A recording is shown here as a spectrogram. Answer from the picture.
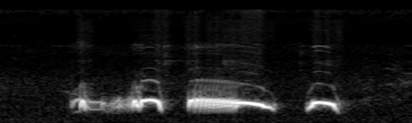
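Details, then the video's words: Decoy spotted dove cooing: a soft burbled opening, a longer rolling coo that slides slightly down, then a short clipped final coo. The notes are low and mellow, and nothing else can be heard. "Chim Cu Mồi thúc gù sung"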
